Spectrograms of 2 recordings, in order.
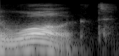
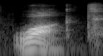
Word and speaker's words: walk: Tú dices walked. La L, si quieres, mejor no la pronuncies, right? Es walk, walked en pasado. So, la L te suena demasiado. Te suena walked. Esa L es prácticamente muda.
